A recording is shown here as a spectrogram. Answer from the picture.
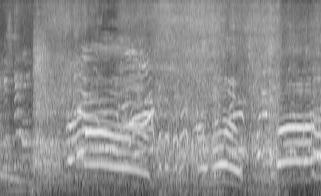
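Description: Dark-ride show audio: a rush of splashing water that starts about a second in, with cartoon character voices sliding up and down in pitch over it.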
